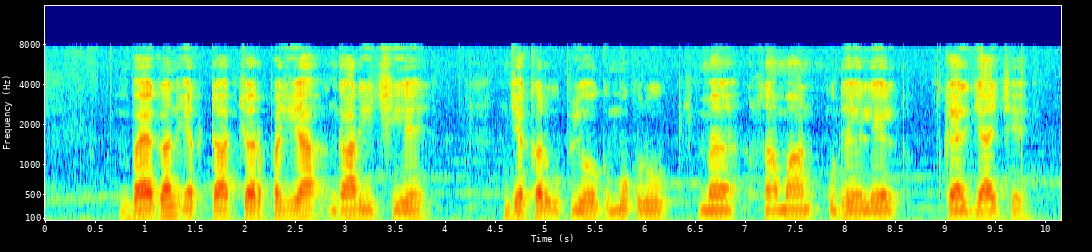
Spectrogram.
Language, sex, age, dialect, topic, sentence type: Maithili, male, 25-30, Eastern / Thethi, agriculture, statement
